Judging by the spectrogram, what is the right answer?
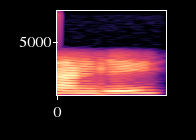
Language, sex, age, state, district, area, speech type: Punjabi, female, 18-30, Punjab, Mohali, urban, conversation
